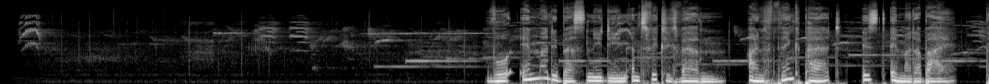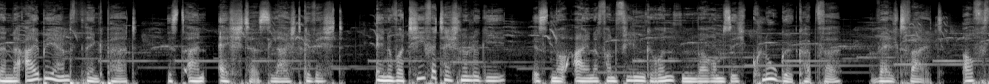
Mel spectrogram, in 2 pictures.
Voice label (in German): Werbung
